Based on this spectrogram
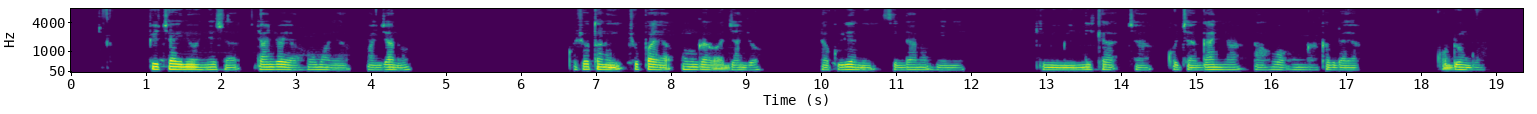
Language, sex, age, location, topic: Swahili, male, 18-24, Wajir, health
